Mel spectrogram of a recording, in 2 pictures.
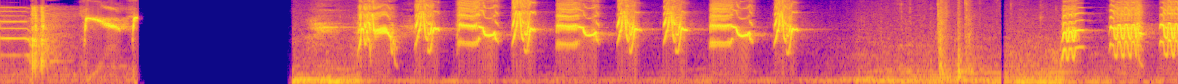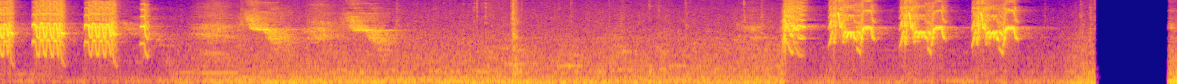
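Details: Common myna calling its flock with fast runs of harsh, squawking notes about four per second, broken by abrupt silences and a stretch of low rumbling background.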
